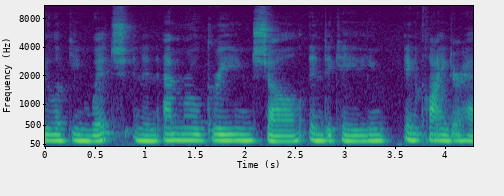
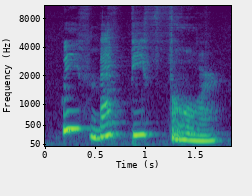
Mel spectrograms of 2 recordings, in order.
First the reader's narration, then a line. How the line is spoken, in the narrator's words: squeaked the excitable Diggle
